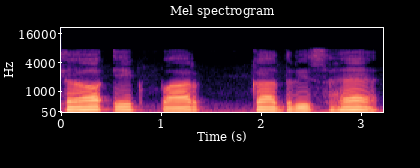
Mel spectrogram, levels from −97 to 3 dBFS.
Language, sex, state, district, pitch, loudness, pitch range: Hindi, male, Jharkhand, Ranchi, 125 Hz, -14 LUFS, 120-130 Hz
